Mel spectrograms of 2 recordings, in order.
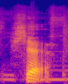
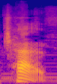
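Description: First: The word begins with a 'sh' sound. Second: The word begins with a 'ch' sound. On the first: The speaker calls it right. "但是呢发成sh 的音啊，叫做chef" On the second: The speaker calls it wrong. "这个单词不读作chef 啊，虽然写成ch"

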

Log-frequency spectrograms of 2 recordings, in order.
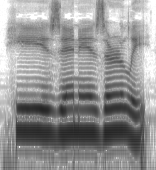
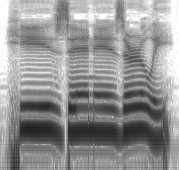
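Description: Both takes have the same delivery.

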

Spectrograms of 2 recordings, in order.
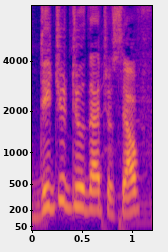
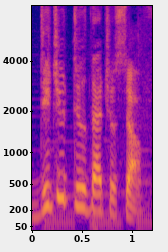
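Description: No difference in how they are said.

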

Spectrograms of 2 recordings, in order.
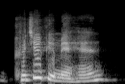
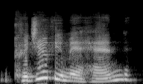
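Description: Both takes have the same delivery.

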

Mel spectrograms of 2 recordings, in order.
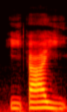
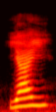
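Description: First: It is said slowly. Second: It is said quickly. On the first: The speaker calls it right. "那我放慢速度哦。" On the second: The speaker calls it wrong. "我是不是念得太快了呢？"

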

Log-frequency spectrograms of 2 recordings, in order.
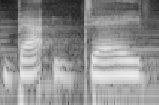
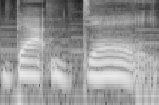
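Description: First: The two d sounds merge into one. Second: Both d sounds are said separately.

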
